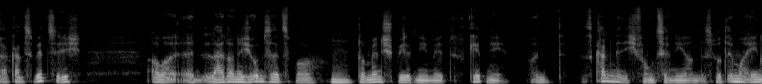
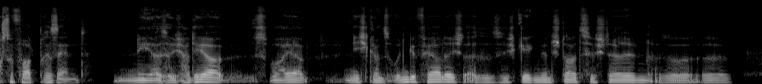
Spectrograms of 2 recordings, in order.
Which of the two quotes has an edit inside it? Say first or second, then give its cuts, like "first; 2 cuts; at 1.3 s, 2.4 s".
second; 1 cut; at 4.6 s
